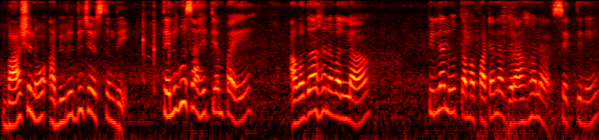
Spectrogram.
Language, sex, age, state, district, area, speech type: Telugu, female, 30-45, Andhra Pradesh, Bapatla, rural, spontaneous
